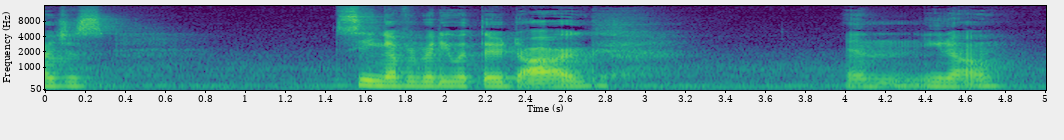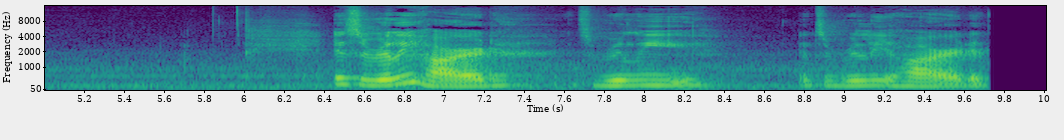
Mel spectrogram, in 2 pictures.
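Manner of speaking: emotional, upset and tearful, near tears. Talking about seeing everyone in the building walking dogs: emotional and tearful. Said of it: "I'm such a mess right now".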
